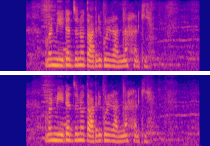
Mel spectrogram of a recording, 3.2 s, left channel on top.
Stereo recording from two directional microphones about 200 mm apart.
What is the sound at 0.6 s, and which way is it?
A woman's voice, 10° left (ahead or behind).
